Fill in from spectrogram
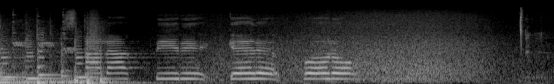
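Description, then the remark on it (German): Steady, rushing surf washes in from a small bay, while a few short, bending tonal calls ring out over the soft, continuous roar of the water. “Und ähm, ja, eine Person sitzt äh, in dieser kleinen Bucht, in der du dich jetzt befindest, am Strand”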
